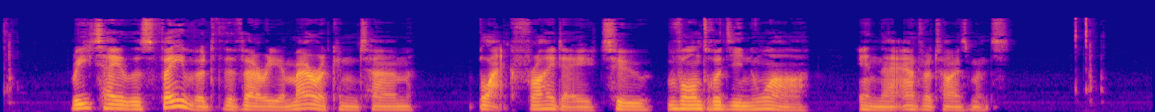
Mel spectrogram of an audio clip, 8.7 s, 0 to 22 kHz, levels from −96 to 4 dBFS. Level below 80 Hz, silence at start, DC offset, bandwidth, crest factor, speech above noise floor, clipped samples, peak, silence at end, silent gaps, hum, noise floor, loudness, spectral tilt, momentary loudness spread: -52 dBFS; 0.05 s; under 0.1%; 11.5 kHz; 18 dB; 29 dB; under 0.1%; -2 dBFS; 0.45 s; none; none; -48 dBFS; -19 LUFS; -5 dB/octave; 16 LU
